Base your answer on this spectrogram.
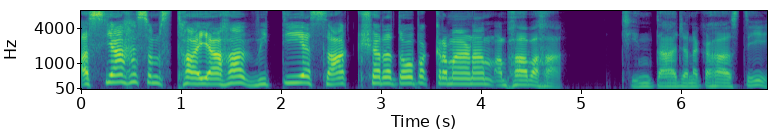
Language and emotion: Sanskrit, disgusted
